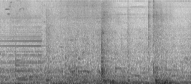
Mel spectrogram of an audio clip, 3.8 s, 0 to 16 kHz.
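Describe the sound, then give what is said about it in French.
Steady rumble and hum inside a moving Paris metro carriage in April 2023, with rattling surges and brief clunks, and faint indistinct voices murmuring under the continuous noise. “avril 2023 dans le métro parisien.”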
